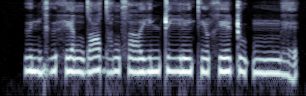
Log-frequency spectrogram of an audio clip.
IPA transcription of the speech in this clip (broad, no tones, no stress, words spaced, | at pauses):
ɨnʲɡʱɨhenʲ dˤɐdˤe̤nʲsˤẽ jinʲʈi ɾĩtʲɔ̃xeʈuʔ mːɛ̤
